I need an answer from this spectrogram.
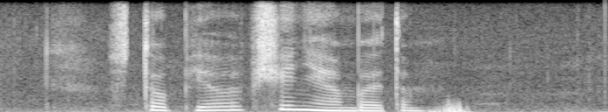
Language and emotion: Russian, sad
